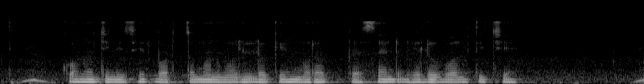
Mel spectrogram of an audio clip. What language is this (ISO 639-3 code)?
ben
